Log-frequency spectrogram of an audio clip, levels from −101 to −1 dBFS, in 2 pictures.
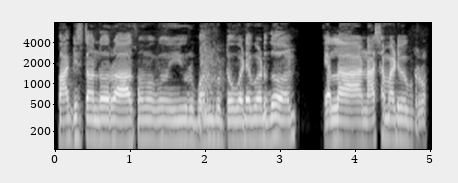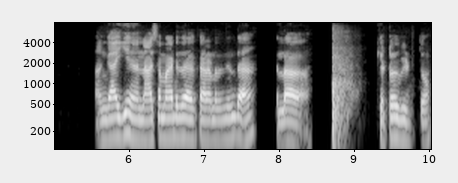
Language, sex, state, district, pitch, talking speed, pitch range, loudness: Kannada, male, Karnataka, Bellary, 145 Hz, 100 wpm, 140-150 Hz, -16 LUFS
